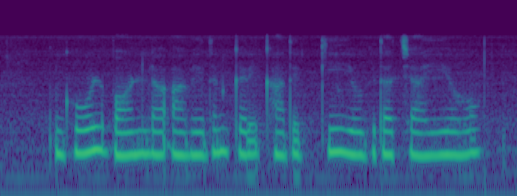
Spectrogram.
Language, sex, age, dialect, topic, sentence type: Magahi, female, 18-24, Southern, banking, question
